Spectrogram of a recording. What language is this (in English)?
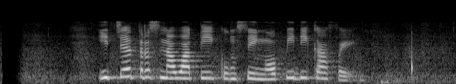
Sundanese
